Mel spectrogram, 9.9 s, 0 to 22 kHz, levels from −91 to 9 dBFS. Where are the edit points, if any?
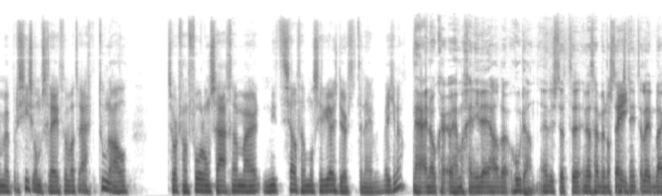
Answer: none

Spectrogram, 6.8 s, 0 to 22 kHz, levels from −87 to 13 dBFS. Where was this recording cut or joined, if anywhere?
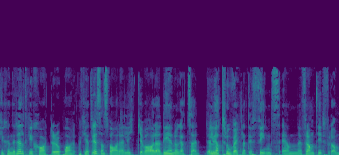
0:04.0

